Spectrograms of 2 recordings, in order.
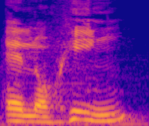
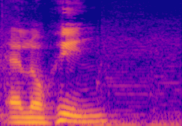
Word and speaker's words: Elohim: Génesis dice Elohim creó Elohim que sería el loa singular al agregarle Inn es el plural Elohim se pronunciaría Elohim es en plural serían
